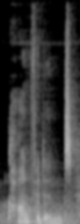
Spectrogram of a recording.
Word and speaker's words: confident: Number 4 chúng ta có A là confident, confident là trọng âm thứ nhất, tự tin.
